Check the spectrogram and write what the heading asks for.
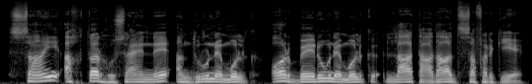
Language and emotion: Urdu, neutral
